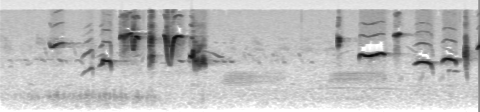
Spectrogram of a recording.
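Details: Sabota lark singing in the southern Karoo, with little mimicry: two bursts of varied, melodious phrases mixing short whistled notes, buzzy chirps and descending slurs, separated by a pause of about a second.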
